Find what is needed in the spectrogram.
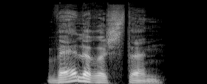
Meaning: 1. superlative degree of wählerisch 2. inflection of wählerisch: strong genitive masculine/neuter singular superlative degree
- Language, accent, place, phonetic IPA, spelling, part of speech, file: German, Germany, Berlin, [ˈvɛːləʁɪʃstn̩], wählerischsten, adjective, De-wählerischsten.ogg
